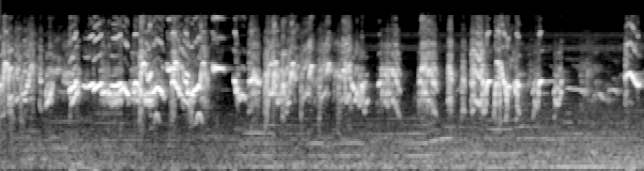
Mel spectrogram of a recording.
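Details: Oriental magpie-robin, kacer singing in fighting style (tarung): a dense, rapid stream of varied whistles, harsh squawks and chattering notes, loud and nearly continuous, with brief pauses toward the end.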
